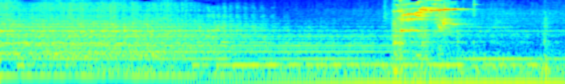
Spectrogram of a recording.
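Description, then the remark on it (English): An old, small motor coach, the bus for Innsmouth, rattles down State Street: its engine drones steadily with a deep rumble and layered humming tones, then a brief burst of high squealing, like worn brakes or gears, rises near the end. No one speaks. “In a few moments, a small motor coach of extreme decrepitude rattled down State Street.”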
